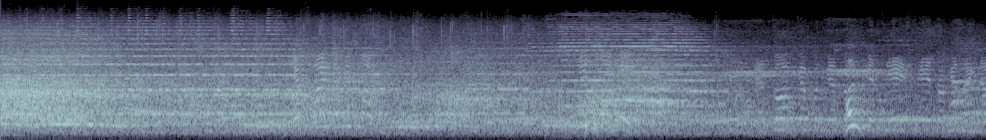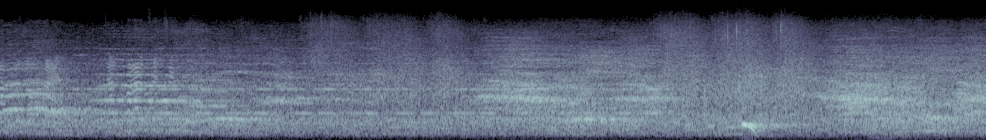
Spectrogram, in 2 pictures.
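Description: A crowd cheers and murmurs in a large echoing hall.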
